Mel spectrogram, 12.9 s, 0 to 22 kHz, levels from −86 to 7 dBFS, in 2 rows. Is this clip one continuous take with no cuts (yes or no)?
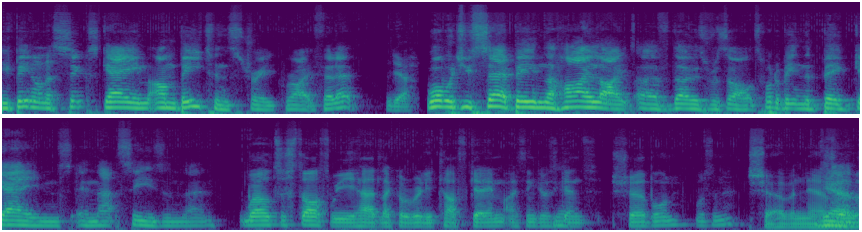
no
